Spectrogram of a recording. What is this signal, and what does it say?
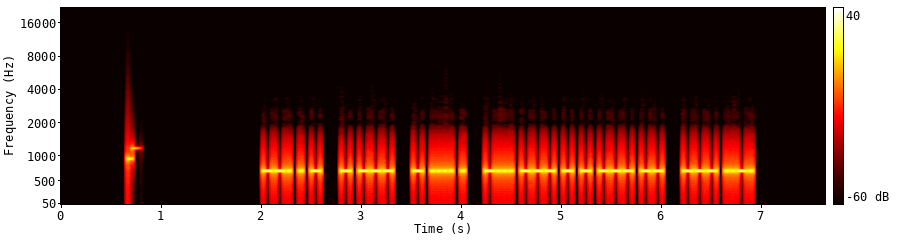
Morse code, heard as a keyed tone, about 40 wpm, 700 Hz. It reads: GET TO THE BOTTOM OF
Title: Sets of 5 Words Encore 40wpm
